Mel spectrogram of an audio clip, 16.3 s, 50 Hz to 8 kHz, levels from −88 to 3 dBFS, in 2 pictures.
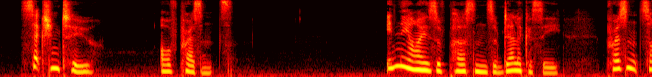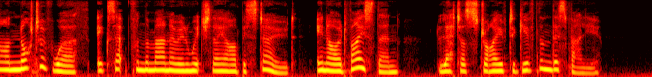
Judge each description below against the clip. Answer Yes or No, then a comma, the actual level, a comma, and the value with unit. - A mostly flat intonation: No, average, 4.4 semitones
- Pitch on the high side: Yes, high, 220 Hz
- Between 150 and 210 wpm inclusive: No, slow, 135 wpm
